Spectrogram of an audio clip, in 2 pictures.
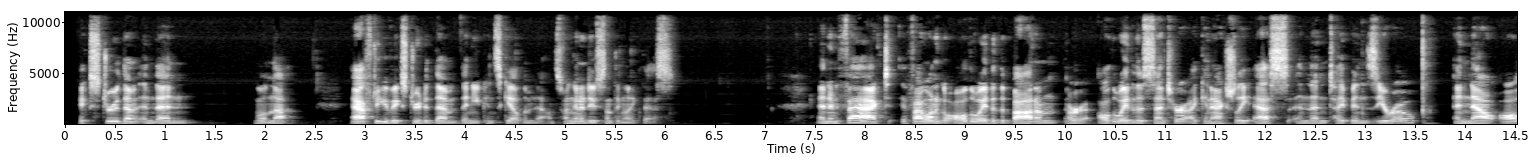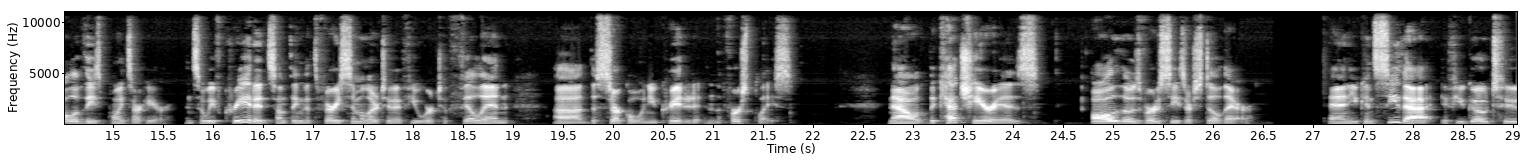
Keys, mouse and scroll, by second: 6.7-7.0 scroll up 2, 7.4 middle click, 8.5 scroll down 3, 8.7 scroll up 1, 9.2-9.8 middle drag, 11.5 s, 22.3-22.8 scroll up 1, 23.1-24.3 shift+middle drag, 24.5-25.0 scroll up 3.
